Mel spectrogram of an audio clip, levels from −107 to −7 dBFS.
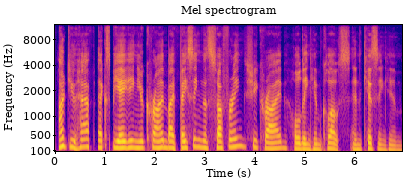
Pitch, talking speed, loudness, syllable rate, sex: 165 Hz, 155 wpm, -20 LUFS, 4.3 syllables/s, male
